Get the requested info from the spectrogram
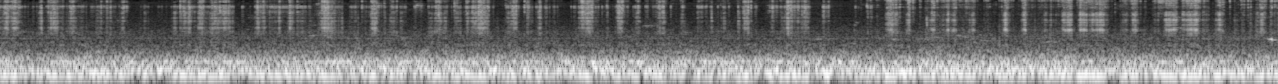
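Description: Steady low cabin noise of an airliner in flight, from the engines and airflow, heard inside the cabin during the descent to landing.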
